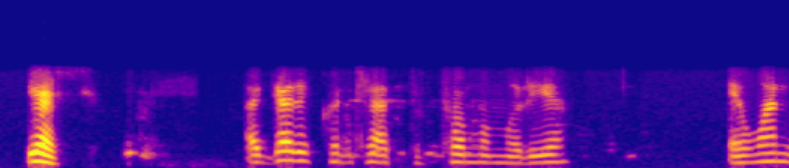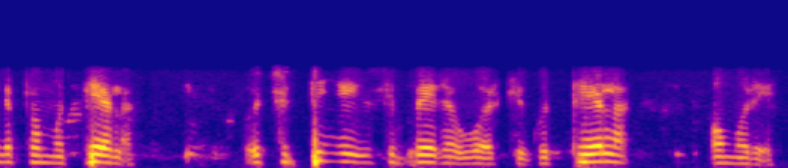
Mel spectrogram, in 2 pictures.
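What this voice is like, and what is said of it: Very strong accent. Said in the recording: “I'm having a real hard time understanding you. Your accent is very strong.”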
